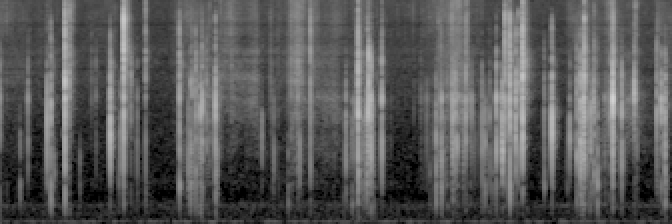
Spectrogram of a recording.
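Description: A full, pillow-shaped soft plastic package of wet wipes with a floral print is held in both hands and squeezed and crinkled with fingertips and short nails. Bright, dry crackles and crinkles come in quick irregular bursts with brief pauses, each snap dying away almost at once over a faint low hum.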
